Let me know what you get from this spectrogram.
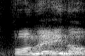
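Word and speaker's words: banana: 이 녀석의 원래 발음은 이 정도? 이 정도가 되겠지 원래 발음은 버네이너 그죠?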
